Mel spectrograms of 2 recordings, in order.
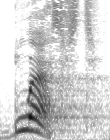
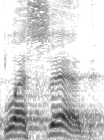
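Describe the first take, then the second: First: The word is said with one syllable. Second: The word is said with two syllables. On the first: The speaker calls it right. "It's simply blessed" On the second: The speaker calls it wrong. "I have added a syllable that's not there"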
